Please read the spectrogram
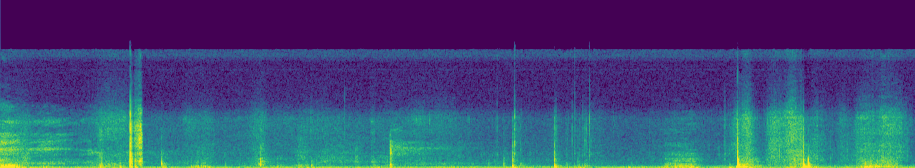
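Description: Handling noise from a phone being moved about at close range: a series of scattered knocks and bumps, the loudest two near the end, over a steady low hum.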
